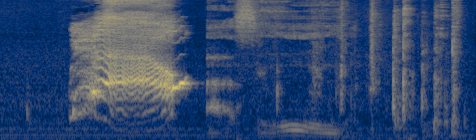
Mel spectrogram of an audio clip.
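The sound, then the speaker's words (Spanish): A child's voice gives one loud, drawn-out meow, a wailing cat imitation lasting about a second, followed by soft, brief babbling sounds. “¿Y el gato?”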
